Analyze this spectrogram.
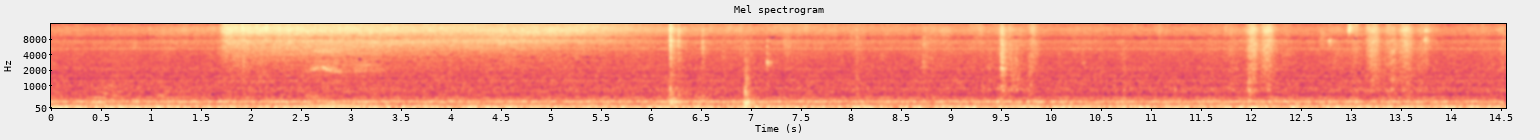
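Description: Steady low rumble of a tabletop gas stove burner heating a lidded pot, with a few faint light clicks.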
